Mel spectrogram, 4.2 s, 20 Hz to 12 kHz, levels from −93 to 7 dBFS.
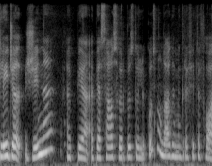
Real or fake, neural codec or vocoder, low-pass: real; none; 10.8 kHz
